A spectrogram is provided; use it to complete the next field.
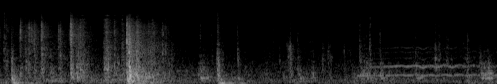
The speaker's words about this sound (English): She stares in horror as the door handle begins to rattle.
